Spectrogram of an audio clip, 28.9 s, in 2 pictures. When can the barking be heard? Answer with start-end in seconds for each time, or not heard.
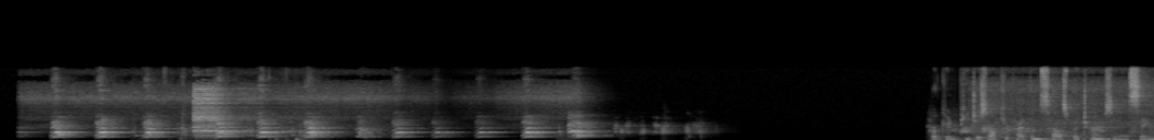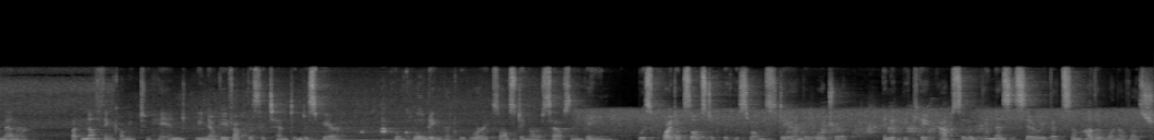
0.2-7.3.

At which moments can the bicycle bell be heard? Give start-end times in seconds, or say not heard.
not heard.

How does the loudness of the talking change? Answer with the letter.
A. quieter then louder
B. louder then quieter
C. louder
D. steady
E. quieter
D.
